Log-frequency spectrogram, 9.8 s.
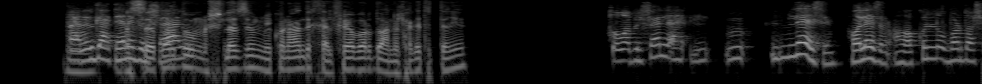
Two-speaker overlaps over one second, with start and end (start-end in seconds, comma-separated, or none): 0.7-1.9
